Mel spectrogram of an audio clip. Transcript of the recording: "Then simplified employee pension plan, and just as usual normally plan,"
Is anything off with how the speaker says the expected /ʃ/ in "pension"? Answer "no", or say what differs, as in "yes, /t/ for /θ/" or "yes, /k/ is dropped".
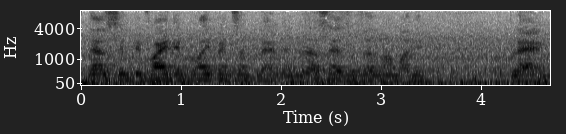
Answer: yes, /s/ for /ʃ/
